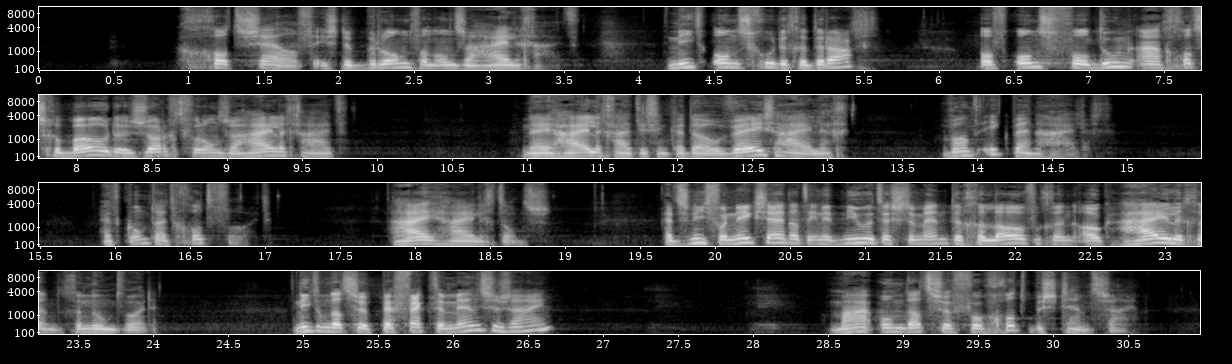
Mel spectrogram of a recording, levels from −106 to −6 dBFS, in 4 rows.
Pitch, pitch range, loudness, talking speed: 145 Hz, 125-160 Hz, -28 LUFS, 140 wpm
